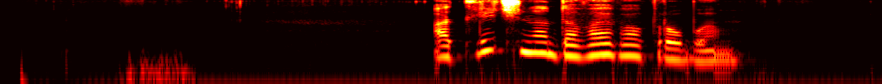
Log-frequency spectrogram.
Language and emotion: Russian, neutral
